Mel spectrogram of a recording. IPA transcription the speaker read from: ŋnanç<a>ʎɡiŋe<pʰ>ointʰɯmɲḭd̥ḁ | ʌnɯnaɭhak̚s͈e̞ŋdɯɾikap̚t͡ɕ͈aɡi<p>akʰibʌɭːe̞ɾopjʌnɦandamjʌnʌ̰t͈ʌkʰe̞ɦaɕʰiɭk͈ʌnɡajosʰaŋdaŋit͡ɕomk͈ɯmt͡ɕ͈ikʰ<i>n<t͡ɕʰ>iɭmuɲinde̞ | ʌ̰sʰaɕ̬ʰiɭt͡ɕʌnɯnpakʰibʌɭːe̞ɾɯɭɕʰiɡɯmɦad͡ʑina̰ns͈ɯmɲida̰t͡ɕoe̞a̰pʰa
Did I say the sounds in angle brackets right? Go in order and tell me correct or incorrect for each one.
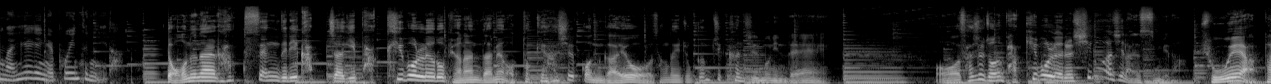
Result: incorrect, correct, correct, incorrect, incorrect

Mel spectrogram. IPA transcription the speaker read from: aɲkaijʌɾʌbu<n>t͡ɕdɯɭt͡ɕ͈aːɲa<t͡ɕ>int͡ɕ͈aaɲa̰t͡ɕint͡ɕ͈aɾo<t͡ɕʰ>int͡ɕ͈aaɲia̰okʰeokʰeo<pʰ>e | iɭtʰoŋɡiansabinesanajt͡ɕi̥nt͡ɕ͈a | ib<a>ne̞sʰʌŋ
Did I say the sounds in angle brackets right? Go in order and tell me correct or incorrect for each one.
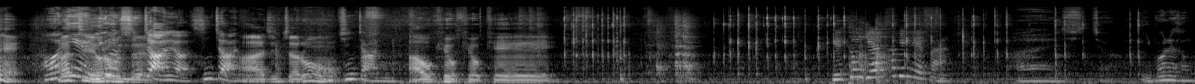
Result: correct, correct, incorrect, incorrect, incorrect

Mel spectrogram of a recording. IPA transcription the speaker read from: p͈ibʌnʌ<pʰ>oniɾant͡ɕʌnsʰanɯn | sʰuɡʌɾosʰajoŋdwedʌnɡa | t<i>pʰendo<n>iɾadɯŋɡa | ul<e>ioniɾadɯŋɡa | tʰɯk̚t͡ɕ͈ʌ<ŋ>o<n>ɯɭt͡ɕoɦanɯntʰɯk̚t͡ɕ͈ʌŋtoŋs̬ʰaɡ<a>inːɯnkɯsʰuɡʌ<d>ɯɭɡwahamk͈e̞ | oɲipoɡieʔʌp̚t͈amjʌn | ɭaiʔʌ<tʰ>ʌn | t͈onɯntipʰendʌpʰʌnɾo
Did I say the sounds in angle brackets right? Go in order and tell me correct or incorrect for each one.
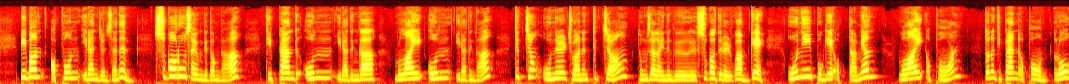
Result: correct, correct, correct, incorrect, correct, correct, correct, correct, incorrect

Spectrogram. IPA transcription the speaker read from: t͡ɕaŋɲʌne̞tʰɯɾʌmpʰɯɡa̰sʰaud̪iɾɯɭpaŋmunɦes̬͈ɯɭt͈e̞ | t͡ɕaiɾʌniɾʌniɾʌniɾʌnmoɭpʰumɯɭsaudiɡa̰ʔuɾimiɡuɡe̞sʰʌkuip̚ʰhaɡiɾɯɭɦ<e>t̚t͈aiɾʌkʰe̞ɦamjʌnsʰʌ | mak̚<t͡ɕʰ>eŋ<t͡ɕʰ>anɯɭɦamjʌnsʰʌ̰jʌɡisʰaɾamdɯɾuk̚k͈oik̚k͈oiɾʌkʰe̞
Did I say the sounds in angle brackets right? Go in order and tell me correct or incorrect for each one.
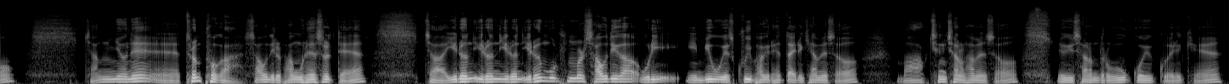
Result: correct, correct, correct

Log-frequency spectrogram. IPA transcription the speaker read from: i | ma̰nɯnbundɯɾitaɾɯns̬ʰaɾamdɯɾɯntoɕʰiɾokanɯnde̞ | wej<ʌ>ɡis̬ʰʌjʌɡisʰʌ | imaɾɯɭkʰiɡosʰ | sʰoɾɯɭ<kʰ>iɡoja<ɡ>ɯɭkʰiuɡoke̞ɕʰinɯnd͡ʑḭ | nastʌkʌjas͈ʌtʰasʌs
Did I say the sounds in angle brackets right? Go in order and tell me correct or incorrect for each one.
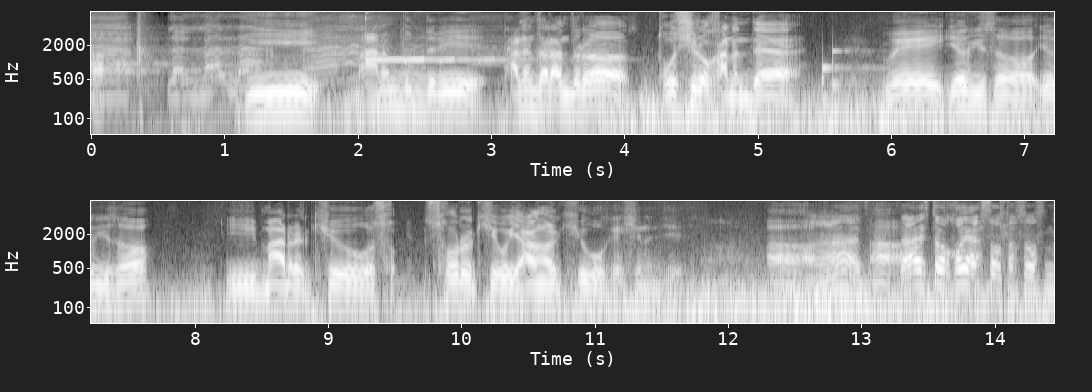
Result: correct, correct, incorrect

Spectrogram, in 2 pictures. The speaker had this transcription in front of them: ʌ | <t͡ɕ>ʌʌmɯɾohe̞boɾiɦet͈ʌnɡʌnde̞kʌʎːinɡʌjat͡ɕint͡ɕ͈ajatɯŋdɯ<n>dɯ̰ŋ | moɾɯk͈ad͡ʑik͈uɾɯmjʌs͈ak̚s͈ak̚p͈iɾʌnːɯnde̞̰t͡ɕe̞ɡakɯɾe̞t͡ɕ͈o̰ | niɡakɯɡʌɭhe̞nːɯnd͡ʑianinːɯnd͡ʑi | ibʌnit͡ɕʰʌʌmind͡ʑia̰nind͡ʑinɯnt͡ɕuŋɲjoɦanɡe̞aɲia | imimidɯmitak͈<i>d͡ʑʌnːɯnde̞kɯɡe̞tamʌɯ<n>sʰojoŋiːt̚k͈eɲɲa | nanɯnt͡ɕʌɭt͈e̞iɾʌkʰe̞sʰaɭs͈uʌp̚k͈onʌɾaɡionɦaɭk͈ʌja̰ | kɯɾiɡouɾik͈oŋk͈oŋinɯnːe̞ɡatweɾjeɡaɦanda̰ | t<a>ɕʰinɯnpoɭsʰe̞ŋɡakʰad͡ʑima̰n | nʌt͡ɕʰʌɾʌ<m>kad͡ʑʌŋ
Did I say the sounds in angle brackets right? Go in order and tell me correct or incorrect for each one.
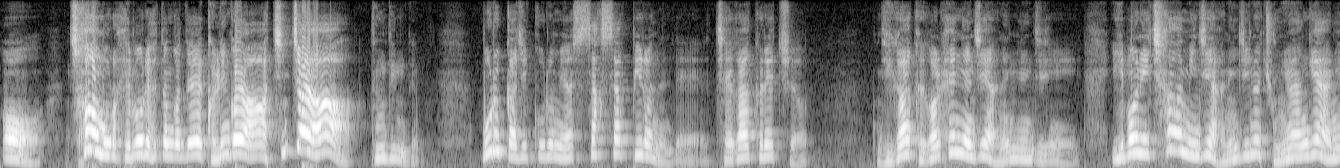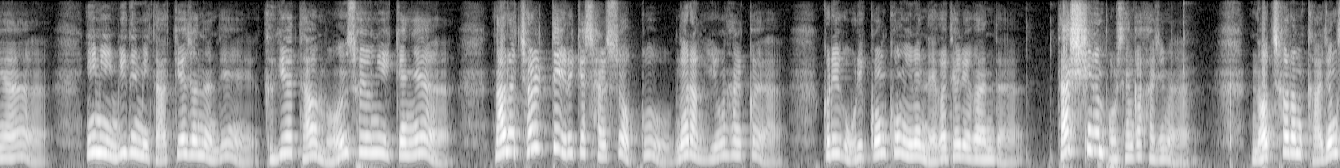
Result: incorrect, incorrect, incorrect, correct, correct, correct

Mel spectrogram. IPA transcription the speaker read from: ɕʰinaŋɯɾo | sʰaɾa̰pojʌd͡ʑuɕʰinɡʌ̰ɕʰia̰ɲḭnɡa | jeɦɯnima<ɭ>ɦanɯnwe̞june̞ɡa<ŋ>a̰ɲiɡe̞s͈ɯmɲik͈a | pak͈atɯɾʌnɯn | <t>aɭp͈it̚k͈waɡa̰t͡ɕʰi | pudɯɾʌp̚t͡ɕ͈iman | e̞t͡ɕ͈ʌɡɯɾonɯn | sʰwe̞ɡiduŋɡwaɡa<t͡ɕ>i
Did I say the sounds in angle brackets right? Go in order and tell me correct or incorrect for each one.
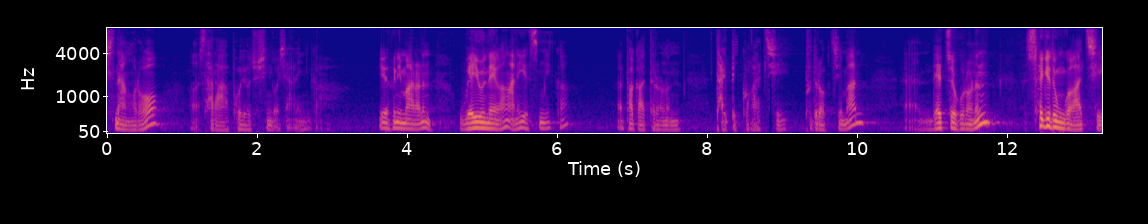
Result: incorrect, correct, correct, incorrect

